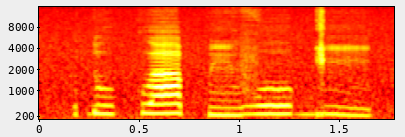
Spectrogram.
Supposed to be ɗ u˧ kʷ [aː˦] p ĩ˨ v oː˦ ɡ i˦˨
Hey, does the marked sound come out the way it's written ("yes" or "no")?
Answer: yes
